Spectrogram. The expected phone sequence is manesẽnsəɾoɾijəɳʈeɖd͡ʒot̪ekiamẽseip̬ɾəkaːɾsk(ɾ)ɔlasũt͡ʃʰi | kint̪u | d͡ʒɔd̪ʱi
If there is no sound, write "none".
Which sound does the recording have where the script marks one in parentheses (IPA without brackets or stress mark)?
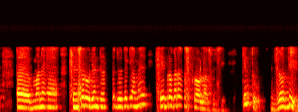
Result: ɾ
